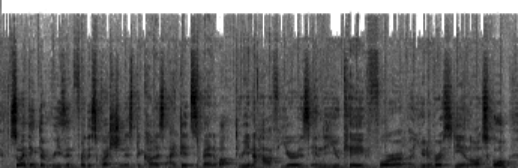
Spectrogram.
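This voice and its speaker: Here a man speaks fairly quickly in a fairly high pitch with ordinary pitch variation and hardly any pauses. Audible room echo and noticeable background noise surround him. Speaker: lawyer and YouTuber. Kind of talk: casual commentary reading and answering comments. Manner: off the cuff, conversational.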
